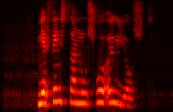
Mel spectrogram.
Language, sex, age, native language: Icelandic, male, 11, Icelandic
